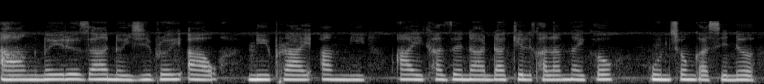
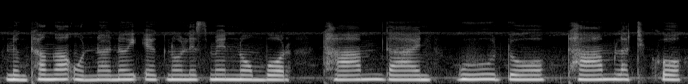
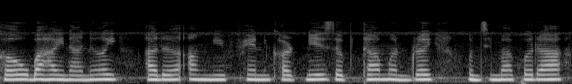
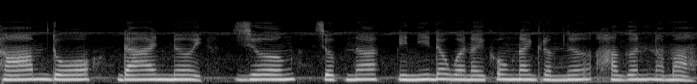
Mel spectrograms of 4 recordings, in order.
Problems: none marked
